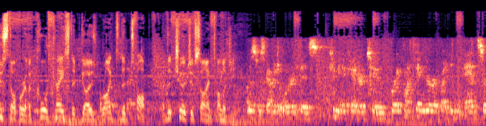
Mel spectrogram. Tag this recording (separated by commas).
Speech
